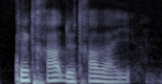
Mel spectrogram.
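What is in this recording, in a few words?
"contrat de travail", French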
